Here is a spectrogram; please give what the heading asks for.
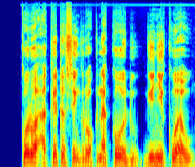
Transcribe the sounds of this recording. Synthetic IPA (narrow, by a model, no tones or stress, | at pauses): koɾoʔaketosɪŋɡɾwɔknakoduɡɪɲikwawu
